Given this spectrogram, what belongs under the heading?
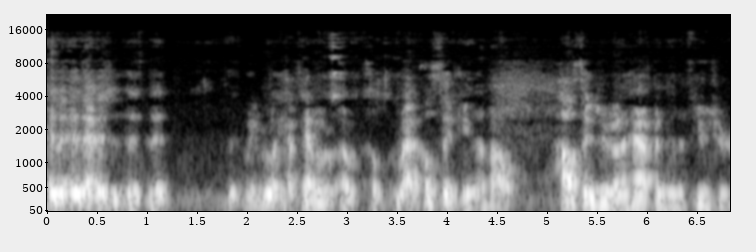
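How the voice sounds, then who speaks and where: An unremarkable speaking voice from a man at medium pitch, fairly quick in pace, with lively intonation. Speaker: discussion group organizer. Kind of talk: group discussion. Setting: in-person meeting room.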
